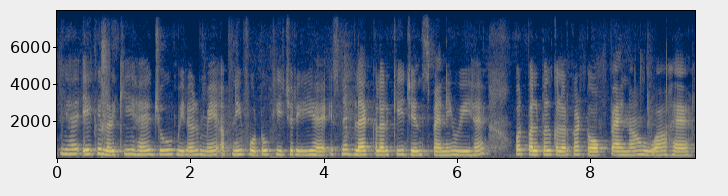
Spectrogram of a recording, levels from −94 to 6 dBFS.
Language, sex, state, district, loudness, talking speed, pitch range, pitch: Hindi, female, Rajasthan, Jaipur, -17 LUFS, 175 wpm, 200-220 Hz, 210 Hz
